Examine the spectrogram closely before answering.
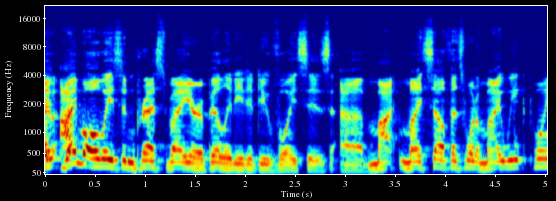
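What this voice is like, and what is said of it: Usual voice. Nothing is said of it.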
